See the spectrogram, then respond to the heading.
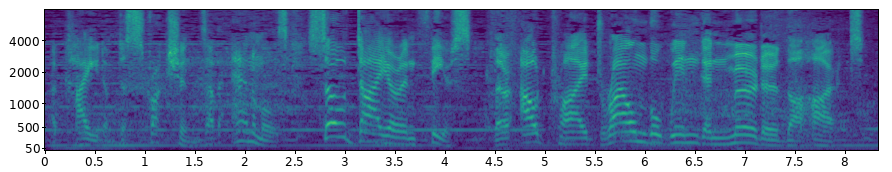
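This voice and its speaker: A man narrating a dramatized audiobook in a theatrical, emphatic way, savoring each phrase. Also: mid-range voice. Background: prominent music.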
